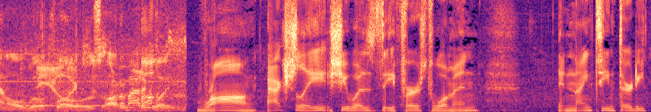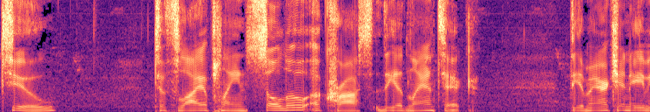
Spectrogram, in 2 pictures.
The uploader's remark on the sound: podcasts live from Cafe Anyway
